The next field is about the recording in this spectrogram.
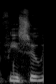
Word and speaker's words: FISU: FISU is FISU. How they say it.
